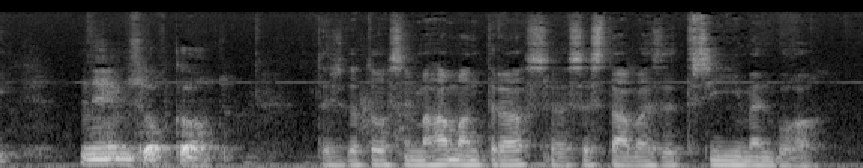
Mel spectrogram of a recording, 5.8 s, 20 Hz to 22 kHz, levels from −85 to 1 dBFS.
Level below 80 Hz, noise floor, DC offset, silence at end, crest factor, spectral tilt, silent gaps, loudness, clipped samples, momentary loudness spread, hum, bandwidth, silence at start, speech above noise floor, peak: -50 dBFS; -45 dBFS; under 0.1%; 0.15 s; 20 dB; -5.5 dB/octave; none; -25 LUFS; under 0.1%; 17 LU; none; 16.5 kHz; 0 s; 21 dB; -6 dBFS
